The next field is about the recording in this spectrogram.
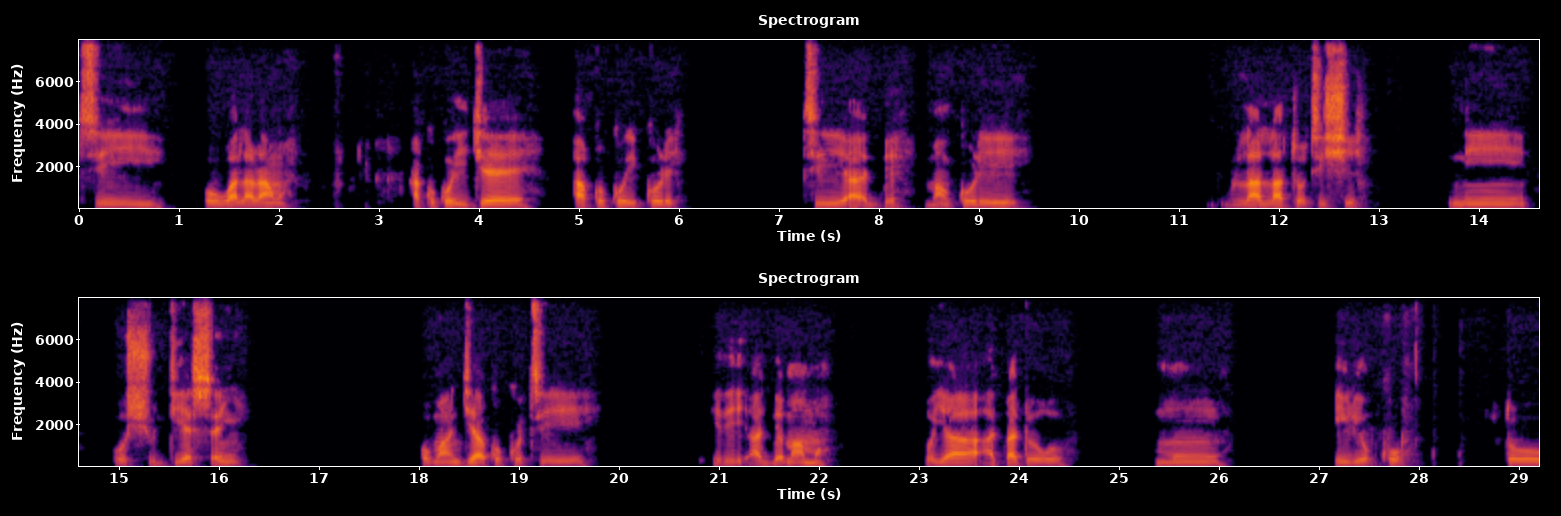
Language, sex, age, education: Yoruba, male, 60+, tertiary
